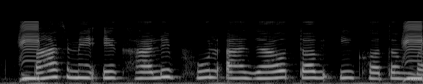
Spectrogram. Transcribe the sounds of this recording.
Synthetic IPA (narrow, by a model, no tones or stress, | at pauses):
pãsmeʔekʰːalipʰulad͡ʒaot̪əbikʰət̪əmlə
